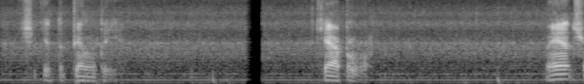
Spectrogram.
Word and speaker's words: Vance: Vance rhymes with Pence.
